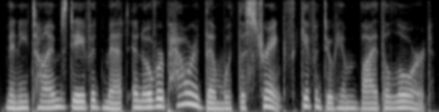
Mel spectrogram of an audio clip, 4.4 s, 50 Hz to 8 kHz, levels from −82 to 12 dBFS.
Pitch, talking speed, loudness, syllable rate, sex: 175 Hz, 220 wpm, -16 LUFS, 5.6 syllables/s, female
